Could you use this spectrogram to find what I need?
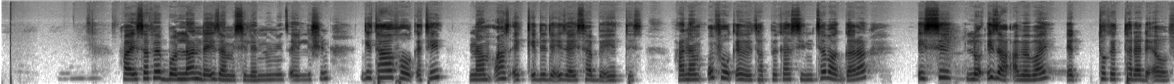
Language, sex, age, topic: Gamo, female, 25-35, government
